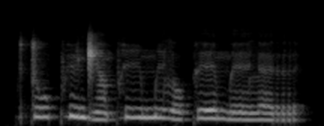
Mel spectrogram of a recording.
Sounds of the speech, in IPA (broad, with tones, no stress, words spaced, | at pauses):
tuː˦pʰĩ˦d͡ʒã˨pʰiː˦ mi˦lo˨keː˦ meː˨lɛ˨r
